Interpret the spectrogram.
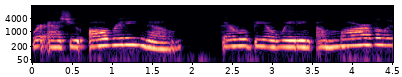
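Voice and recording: Someone is reading aloud in a natural voice. The delivery stays that way throughout.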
